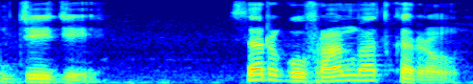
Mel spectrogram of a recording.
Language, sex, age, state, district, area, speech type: Urdu, male, 30-45, Delhi, Central Delhi, urban, spontaneous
